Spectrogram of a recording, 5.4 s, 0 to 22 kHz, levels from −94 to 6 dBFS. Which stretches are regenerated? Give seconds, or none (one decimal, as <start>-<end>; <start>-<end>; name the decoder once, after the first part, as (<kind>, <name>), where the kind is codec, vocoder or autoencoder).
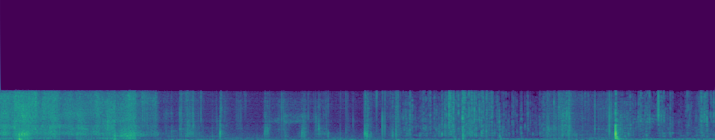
0.0-3.0 (codec, ZipCodec); 4.1-4.6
